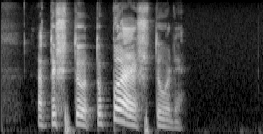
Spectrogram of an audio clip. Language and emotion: Russian, angry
